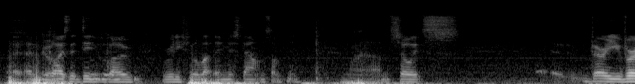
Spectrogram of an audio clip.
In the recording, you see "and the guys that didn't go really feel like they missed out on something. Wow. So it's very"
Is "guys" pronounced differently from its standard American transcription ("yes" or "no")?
no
